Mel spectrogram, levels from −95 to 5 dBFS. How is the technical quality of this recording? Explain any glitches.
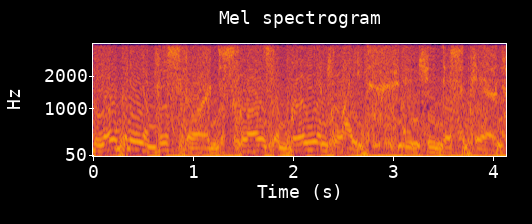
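The quality is poor: the speech is buried in heavy, buzzy distortion from start to finish. The cause is companded audio read as linear. The recording is mu-law G.711, with its 4 kHz telephone bandwidth, but the logarithmic bytes are played directly as linear 8-bit samples instead of being expanded. Small positive and negative values land about half the scale apart, so every sign change swings across about half the output range. Quiet passages become as loud as peaks, the waveform is grossly bent, and pauses fill with loud, harsh noise.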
